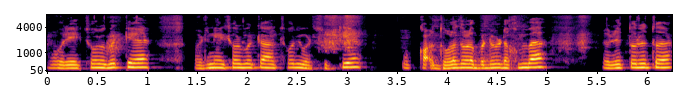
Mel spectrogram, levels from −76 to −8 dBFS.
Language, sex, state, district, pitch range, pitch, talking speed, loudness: Rajasthani, male, Rajasthan, Nagaur, 180-205 Hz, 195 Hz, 220 wpm, -17 LUFS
